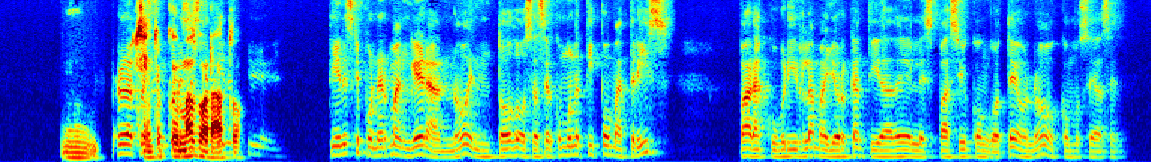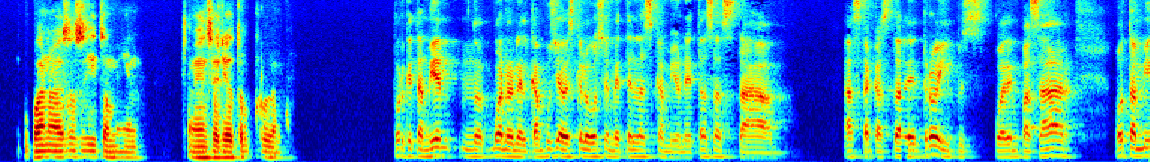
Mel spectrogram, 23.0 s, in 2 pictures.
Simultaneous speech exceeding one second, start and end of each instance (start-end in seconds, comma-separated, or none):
1.1-2.5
